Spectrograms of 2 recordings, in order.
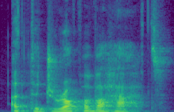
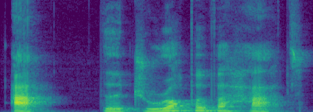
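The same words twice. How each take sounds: First: The phrase is said quickly at full speed. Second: The phrase is said slowly and carefully.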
